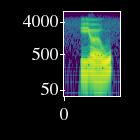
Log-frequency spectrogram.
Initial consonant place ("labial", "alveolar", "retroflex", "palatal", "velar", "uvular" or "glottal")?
palatal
